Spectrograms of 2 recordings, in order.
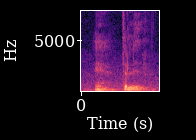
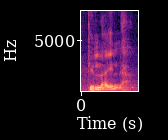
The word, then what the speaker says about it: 들릴라: 탐 존슨이라고 하는 사람이 딜라일라, 유명하죠. 우리나라 이 나훈아나 남지시 같은 그런 놀라운 인기를 그 곡을 통해서 얻게 돼요. 딜라일라라고 하는 것은 영어식의 발음이에요.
